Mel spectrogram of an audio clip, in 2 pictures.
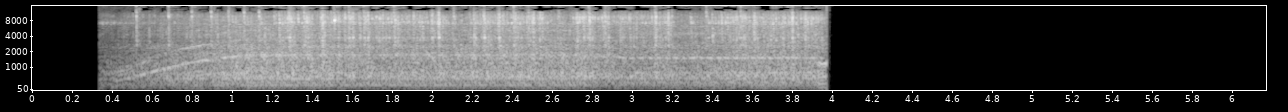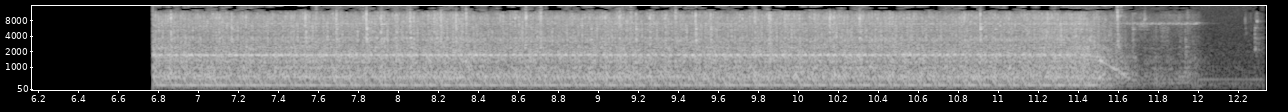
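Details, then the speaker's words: Singer Futura Quintet after cleaning, oiling and replacing a bad bobbin case and throat plate: fast, even stitching at full speed with a steady hum and no clatter, across two runs. The earlier full-speed noise is gone. "And as you heard earlier in this video, it was making a noise when I went to sew full speed, and now it doesn't make that noise anymore."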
